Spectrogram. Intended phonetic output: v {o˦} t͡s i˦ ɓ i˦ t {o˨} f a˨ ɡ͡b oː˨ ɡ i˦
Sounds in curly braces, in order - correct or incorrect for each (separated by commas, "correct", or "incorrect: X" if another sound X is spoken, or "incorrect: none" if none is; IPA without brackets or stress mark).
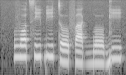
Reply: incorrect: ɔ˦, correct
